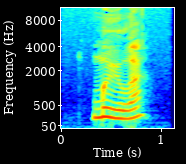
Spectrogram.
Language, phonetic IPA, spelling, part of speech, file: Russian, [ˈmɨɫə], мыло, noun / verb, Ru-мыло.ogg
- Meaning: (noun) 1. soap 2. lather 3. e-mail (by phono-semantic matching with English mail); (verb) neuter singular past indicative imperfective of мыть (mytʹ)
